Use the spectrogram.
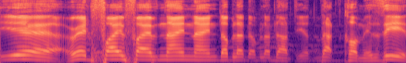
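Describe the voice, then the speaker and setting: A man speaks in an animated tone with ordinary pitch variation. The sound is dry with no echo, and faint music plays in the background. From Jamaica. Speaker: dancer and musician; interviewee. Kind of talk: promotional interview. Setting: outdoors. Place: street. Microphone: handheld.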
